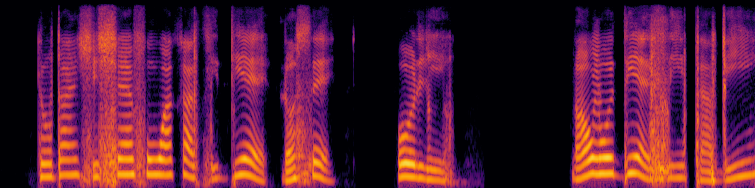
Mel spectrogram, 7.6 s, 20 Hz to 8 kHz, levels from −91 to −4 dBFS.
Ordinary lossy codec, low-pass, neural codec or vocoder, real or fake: none; 7.2 kHz; codec, 16 kHz, 2 kbps, FunCodec, trained on Chinese and English, 25 frames a second; fake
